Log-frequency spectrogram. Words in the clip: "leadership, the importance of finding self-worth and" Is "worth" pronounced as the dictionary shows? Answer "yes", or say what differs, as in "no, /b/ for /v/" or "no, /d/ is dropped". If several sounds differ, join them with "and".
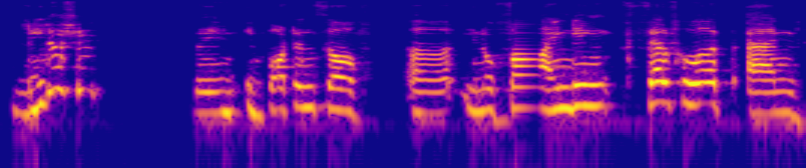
no, /t/ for /θ/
